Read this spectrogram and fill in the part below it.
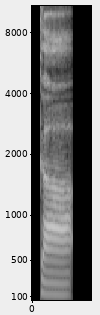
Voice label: "gaa1", Cantonese

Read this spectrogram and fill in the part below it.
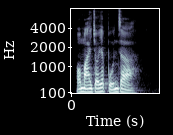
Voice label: "zaa3", Cantonese

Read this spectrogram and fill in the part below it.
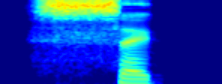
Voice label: "sik1" Cantonese

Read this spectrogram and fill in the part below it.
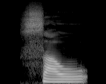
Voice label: "sau1", cantonese

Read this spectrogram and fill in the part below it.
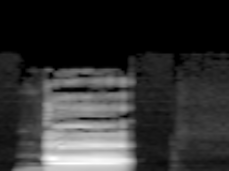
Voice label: "naa", Cantonese

